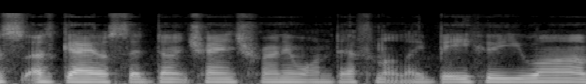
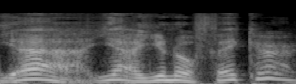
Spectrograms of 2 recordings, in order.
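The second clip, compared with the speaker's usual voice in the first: put-on South Korean accent, high and slow; 7 semitones higher than usual. Retelling a uni chat, the speaker imitates a friend from south korea, put-on south korean accent. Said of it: "I probably shouldn't do the accent".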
